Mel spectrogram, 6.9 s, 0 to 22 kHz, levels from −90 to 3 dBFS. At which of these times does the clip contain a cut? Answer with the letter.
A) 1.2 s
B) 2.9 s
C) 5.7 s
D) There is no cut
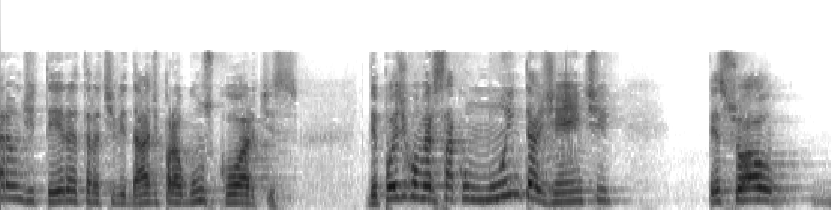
B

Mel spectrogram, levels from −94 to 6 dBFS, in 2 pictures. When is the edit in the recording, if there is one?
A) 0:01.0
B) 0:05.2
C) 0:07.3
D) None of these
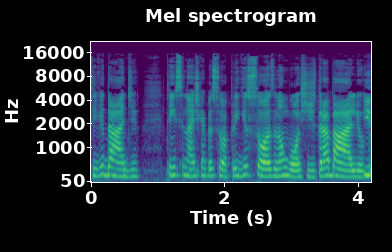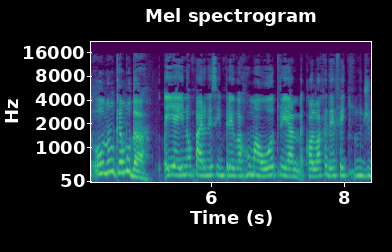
B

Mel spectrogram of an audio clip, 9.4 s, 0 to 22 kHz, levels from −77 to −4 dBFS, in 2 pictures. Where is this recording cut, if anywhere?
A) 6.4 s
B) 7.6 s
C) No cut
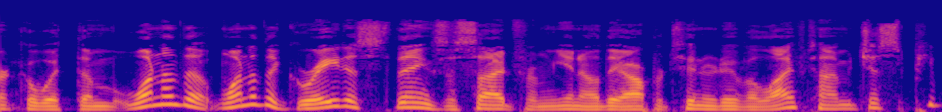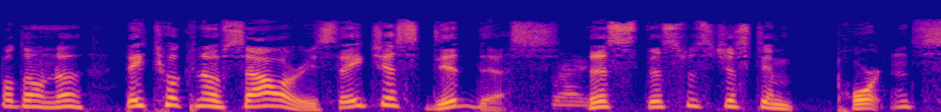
C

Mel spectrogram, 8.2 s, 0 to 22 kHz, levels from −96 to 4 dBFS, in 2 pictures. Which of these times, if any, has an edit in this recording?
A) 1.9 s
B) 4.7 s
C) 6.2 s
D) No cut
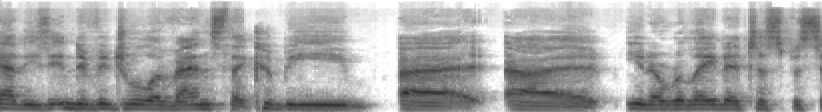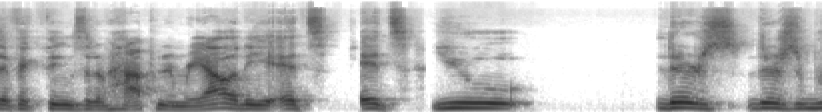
C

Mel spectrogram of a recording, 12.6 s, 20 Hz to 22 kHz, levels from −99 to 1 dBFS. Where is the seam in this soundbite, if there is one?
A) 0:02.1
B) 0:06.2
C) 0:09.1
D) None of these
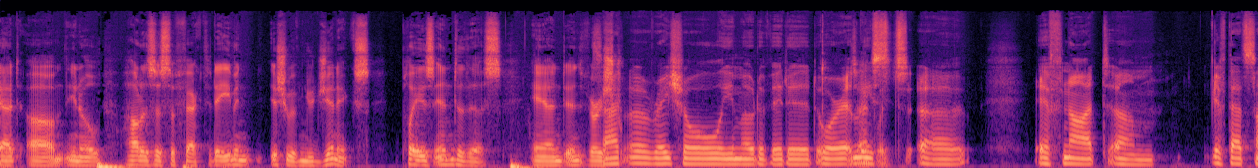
B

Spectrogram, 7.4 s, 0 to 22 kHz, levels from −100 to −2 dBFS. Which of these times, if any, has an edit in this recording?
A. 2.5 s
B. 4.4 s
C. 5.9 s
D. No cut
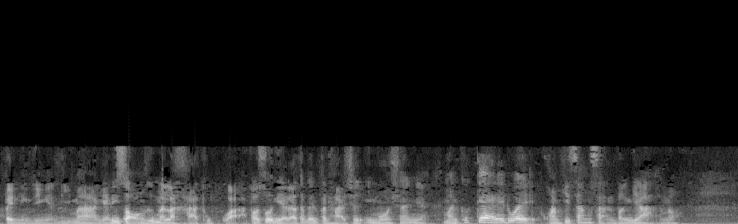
B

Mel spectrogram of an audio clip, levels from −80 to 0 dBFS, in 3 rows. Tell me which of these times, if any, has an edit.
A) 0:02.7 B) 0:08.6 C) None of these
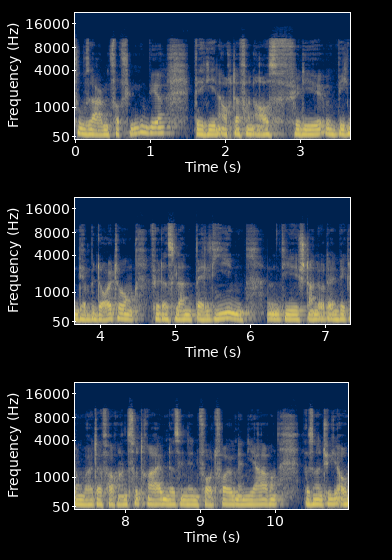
C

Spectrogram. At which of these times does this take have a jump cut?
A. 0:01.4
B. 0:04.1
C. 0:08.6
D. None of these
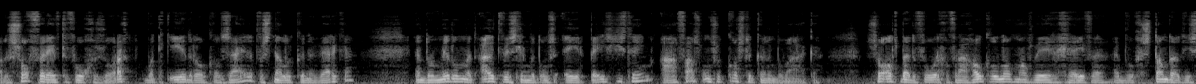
A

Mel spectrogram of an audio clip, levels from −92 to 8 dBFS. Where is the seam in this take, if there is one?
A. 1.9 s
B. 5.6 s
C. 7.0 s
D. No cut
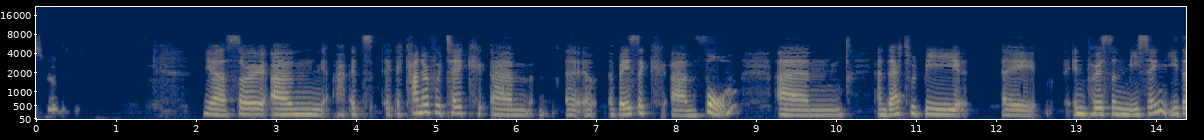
C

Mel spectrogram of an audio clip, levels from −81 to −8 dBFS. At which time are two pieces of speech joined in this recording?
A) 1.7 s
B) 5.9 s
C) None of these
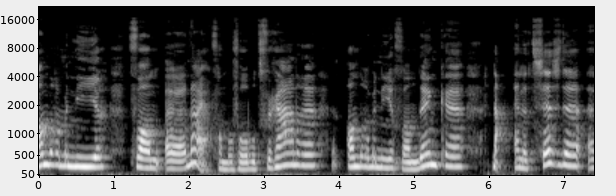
B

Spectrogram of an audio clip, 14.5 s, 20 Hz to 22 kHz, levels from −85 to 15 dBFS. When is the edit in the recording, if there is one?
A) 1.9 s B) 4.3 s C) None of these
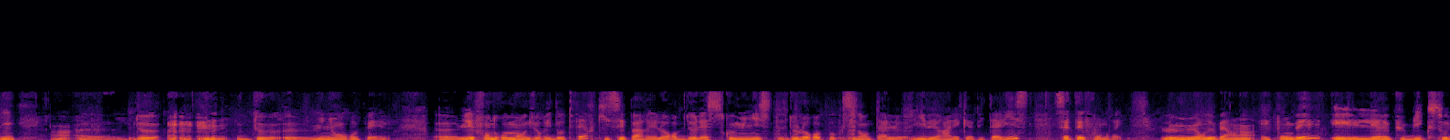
B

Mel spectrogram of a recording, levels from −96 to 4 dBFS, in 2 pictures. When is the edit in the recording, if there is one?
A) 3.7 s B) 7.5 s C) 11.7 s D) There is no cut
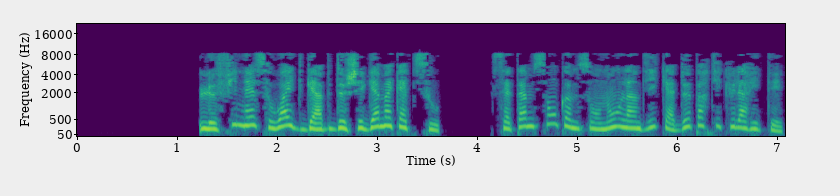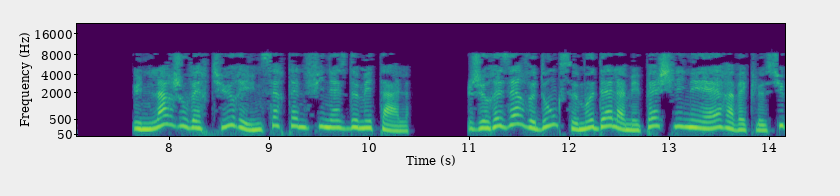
D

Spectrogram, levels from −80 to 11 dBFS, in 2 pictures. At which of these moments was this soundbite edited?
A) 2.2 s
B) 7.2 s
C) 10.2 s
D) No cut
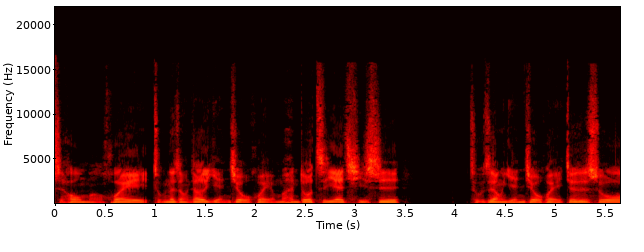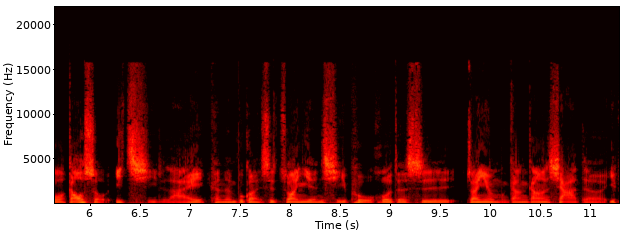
D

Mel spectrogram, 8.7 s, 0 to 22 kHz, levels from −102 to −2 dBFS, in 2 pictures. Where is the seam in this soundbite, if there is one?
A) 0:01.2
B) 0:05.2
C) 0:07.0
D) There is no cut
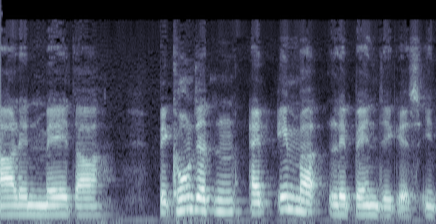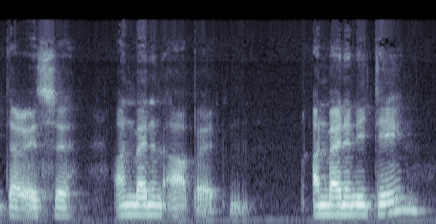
D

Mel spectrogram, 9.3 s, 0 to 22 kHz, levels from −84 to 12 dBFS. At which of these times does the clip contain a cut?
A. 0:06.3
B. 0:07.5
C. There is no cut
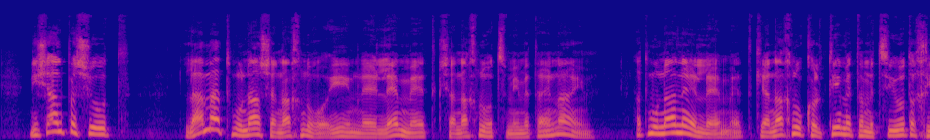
A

